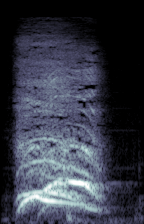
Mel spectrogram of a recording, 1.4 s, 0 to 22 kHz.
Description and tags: breath group shocked5
a group of people breathing in rapidly, shock-reaction
air, breath, shock, shocked, suspense, tension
